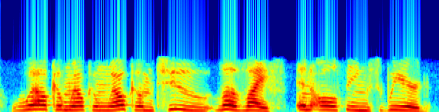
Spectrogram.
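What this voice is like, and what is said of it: Raspy, hoarse froggy voice. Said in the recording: “This frog voice is ... I think you sound very sexy. ... In your frog ... my raspy? ... Voice. ... In my Melissa Etheridge voice. ... if you have some coughing that occurs ... a little bit of a, you know, cold.”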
